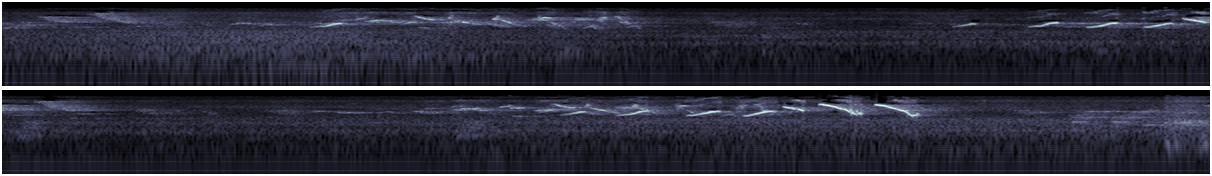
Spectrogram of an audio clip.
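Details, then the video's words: Double-collared seedeater giving velocista song: three rapid phrases of clear, high, rising whistled notes, each phrase quickening and growing louder, over a soft background hiss. "Papa Capim Velocista"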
